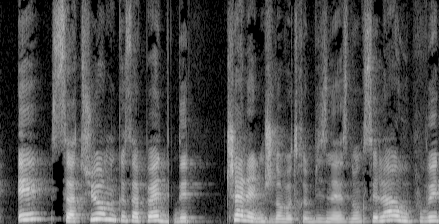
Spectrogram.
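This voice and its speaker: A woman talks in an animated tone with noticeable background noise around her. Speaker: podcast host and human design coach. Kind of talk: solo podcast monologue. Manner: fast.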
